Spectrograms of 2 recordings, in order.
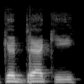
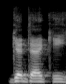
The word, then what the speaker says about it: Goedeke: with second round picks logan hall and luke goddecki yes gedecki he does speak about the pronunciation of his last name logan hall the defensive lineman out of houston godeki the guard out of central michigan and former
